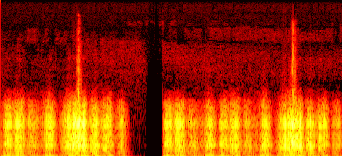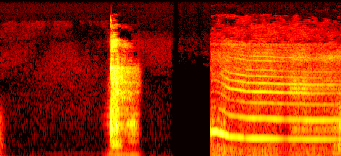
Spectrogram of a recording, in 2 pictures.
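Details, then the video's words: Genet giving two runs of rapid, rough pulsed grunting, then a sharp hissing burst and a clear, drawn-out mew that drops in pitch and levels off. "Real Genetta Sounds"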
